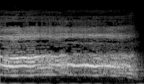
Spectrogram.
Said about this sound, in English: as soon as he was out the door, he screamed in abject terror.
